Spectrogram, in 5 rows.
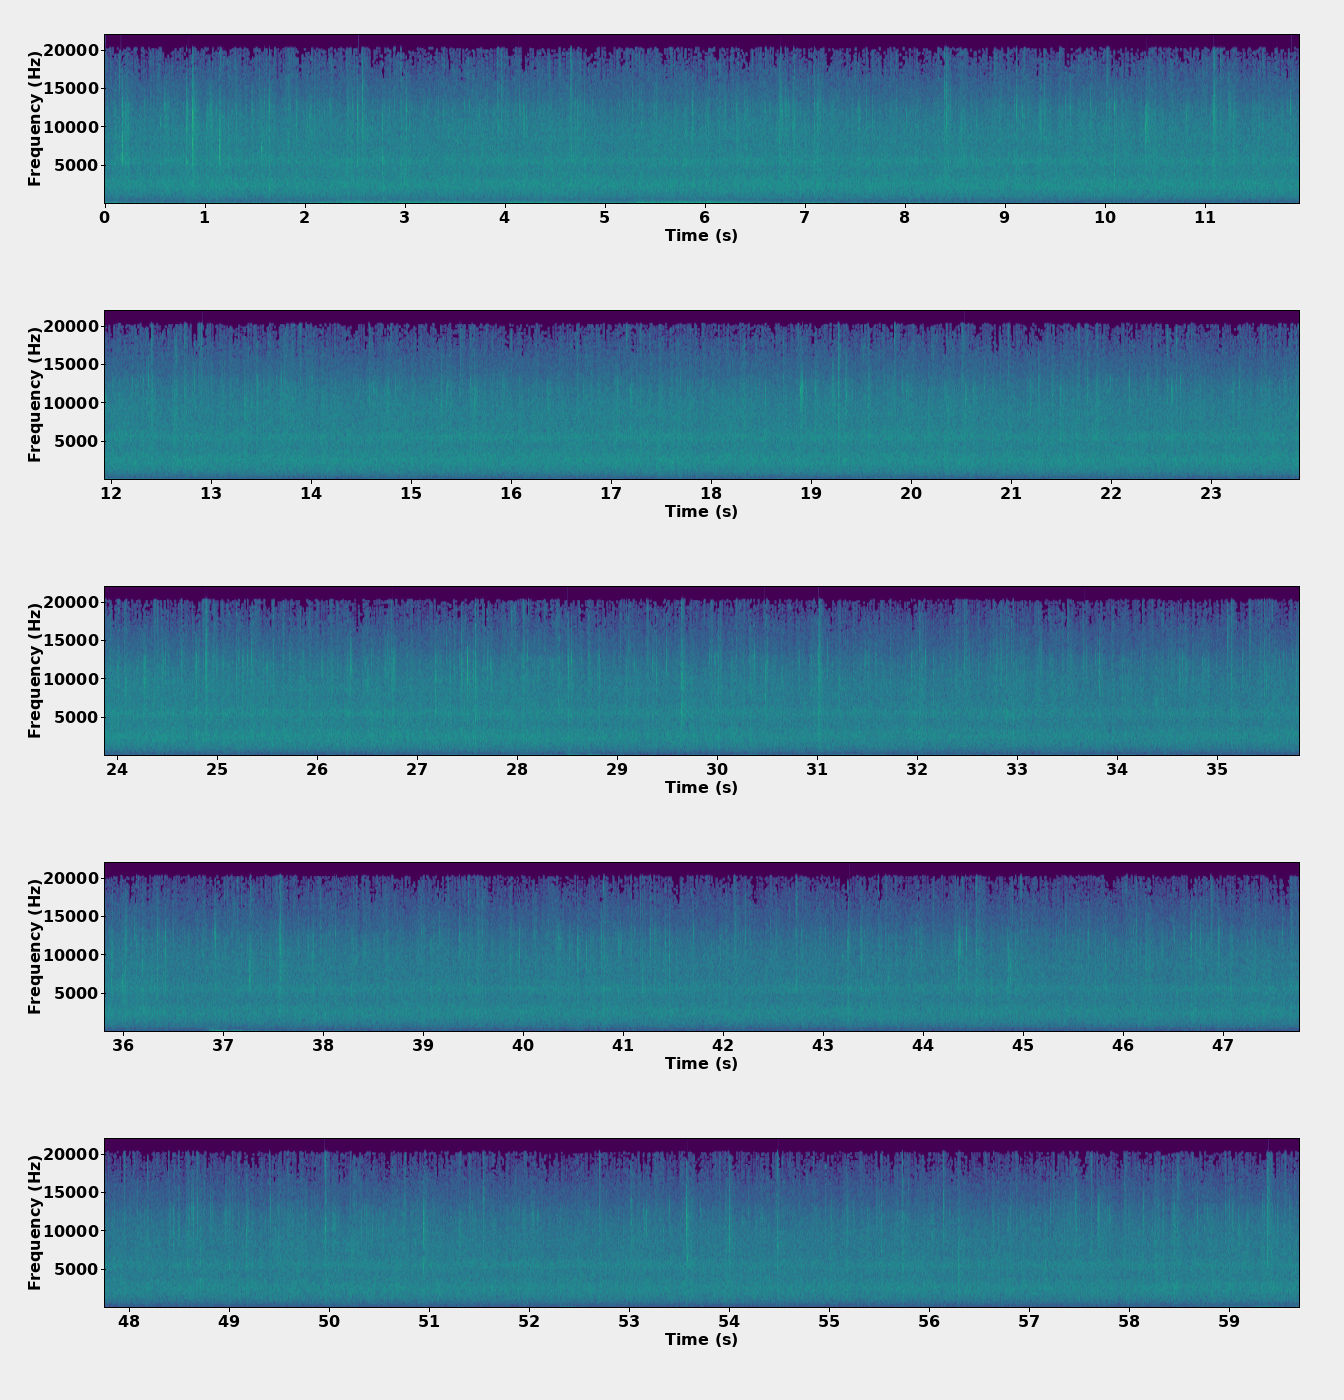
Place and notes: Berlin Bürknerstr., backyard window - it begins to rain
its raining finally
17 July 2010, 02:00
